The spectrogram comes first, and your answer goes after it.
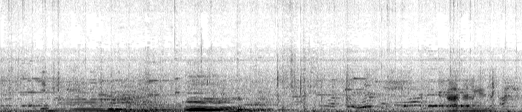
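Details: Cattle released from goshalas outside Nagpur, India, running loose in the streets; low, drawn-out moos overlapping each other, one swelling louder midway, above constant background noise.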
